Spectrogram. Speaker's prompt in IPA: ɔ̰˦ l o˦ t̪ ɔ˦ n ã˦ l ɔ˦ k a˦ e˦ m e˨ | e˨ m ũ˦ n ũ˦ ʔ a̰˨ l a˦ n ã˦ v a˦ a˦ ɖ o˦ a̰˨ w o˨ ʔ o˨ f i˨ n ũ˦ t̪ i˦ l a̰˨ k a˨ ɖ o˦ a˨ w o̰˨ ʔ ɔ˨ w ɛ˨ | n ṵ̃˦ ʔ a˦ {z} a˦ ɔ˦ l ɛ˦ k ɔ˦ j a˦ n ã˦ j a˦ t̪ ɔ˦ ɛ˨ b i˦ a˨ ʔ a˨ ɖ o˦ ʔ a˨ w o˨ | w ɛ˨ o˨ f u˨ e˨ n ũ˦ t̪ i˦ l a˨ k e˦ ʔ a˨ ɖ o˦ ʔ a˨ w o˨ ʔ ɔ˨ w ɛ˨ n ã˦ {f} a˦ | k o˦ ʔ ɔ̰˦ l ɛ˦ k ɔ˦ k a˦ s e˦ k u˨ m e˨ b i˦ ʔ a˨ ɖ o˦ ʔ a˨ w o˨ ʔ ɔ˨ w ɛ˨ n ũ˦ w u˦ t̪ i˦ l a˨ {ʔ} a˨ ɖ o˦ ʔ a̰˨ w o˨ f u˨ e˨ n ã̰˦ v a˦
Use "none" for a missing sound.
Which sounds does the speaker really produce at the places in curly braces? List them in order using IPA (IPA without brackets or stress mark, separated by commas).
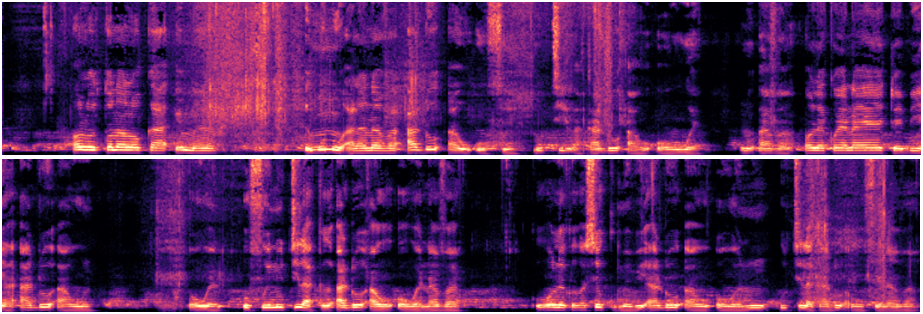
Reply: v, v, k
